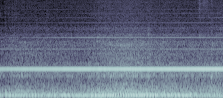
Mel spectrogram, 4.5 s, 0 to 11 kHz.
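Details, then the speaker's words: 1998 Chevy Vortec V8 running again after 10 years sitting, following a Passlock reset: steady, even idle with a smooth low rumble and a faint constant whine, no knocks or misses, charging, with plenty of oil pressure; normal idle. "Okay, running good."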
